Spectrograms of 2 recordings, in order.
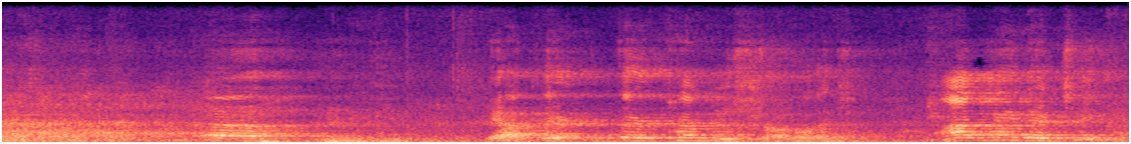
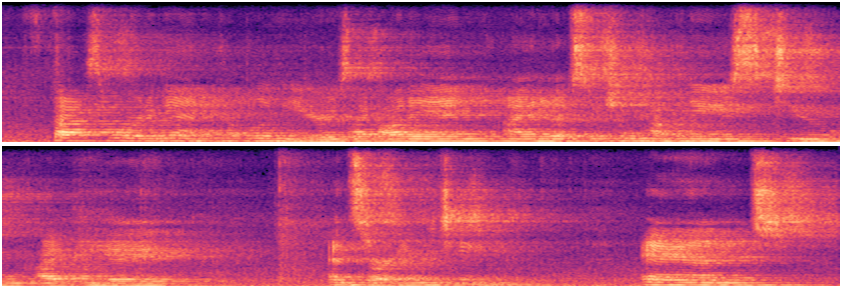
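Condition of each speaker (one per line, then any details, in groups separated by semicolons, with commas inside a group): Cerebral palsy; from birth, caused by traumatic birth
No condition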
